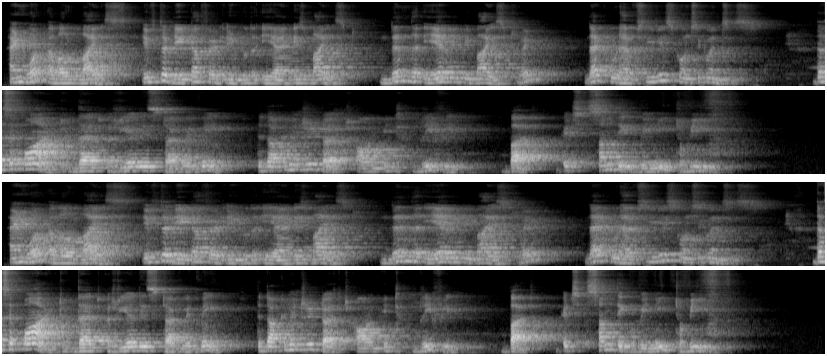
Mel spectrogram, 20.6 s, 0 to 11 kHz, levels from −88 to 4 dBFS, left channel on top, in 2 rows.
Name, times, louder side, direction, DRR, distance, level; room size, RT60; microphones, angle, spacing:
voice 1, 0.1-4.3 4.7-6.7 7.3-9.4, left 1 dB, 65° left, 0 dB, 0.4 m, -25 dB
voice 2, 10.1-13.0 13.5-15.2 15.4-16.0 16.6-16.9 17.3-19.4, right 2 dB, 55° right, 1 dB, 0.4 m, -22 dB
2.9 x 2.6 x 2.7 m, 1.4 s
head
